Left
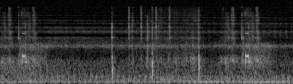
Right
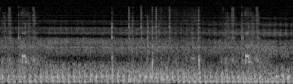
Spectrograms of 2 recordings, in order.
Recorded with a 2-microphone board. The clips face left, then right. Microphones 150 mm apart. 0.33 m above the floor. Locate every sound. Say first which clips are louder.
0.0 s a helicopter: right 9 dB; 75° right (ahead or behind)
